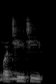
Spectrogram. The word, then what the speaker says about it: Waititi: I always say his last name wrong. Taika Waititi? Waititi, thank you.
